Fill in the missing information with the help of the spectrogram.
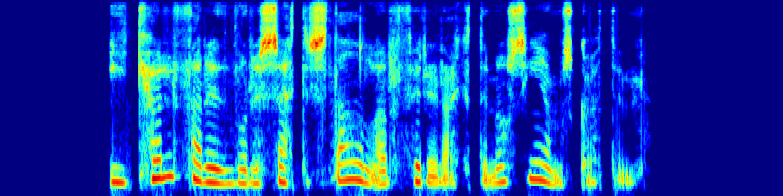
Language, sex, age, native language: Icelandic, female, 18-19, Icelandic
